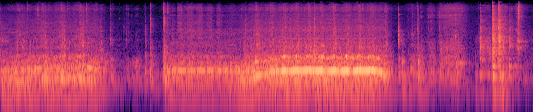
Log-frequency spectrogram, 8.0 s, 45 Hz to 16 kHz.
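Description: Janome 725s sewing machine stitching a rolled hem: it runs for about a second and a half, pauses briefly, then runs again for about three seconds, getting faster and louder partway through, before stopping. A few sharp clicks come near the end.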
